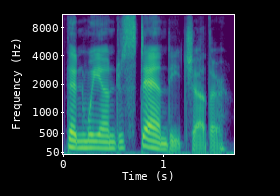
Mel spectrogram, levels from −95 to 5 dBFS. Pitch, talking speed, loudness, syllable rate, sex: 150 Hz, 175 wpm, -19 LUFS, 4.9 syllables/s, female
